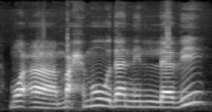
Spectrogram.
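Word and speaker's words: محمودا الذي: চিহ্ন দেওয়া থাকে কিন্তু আমরা যদি এই জায়গায় থেমে যাই ওয়াকফ করিম মাহমুদা এটা যদি আমরা থেমে যাই তারপরে যদি আমরা পড়ি আল্লাত হ্যাঁ তখন কিন্তু আর নুনের কুতনির উচ্চারণ হবে না কিন্তু আমরা যদি একসাথে পড়ি একটানে যদি পড়ে যাই তখন নুনে কুতনি আনতে হবে মাহমুদানি এভাবে আসবে তাহলে আল্লাজি শব্দ হচ্ছে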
